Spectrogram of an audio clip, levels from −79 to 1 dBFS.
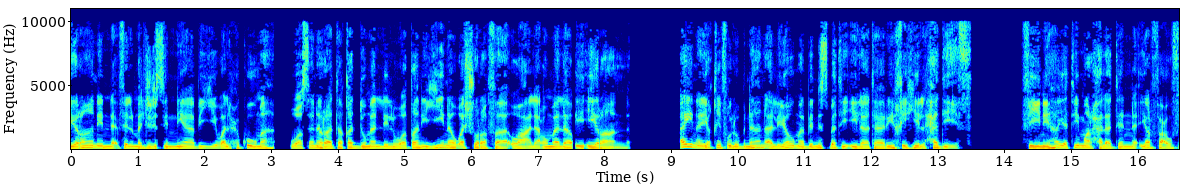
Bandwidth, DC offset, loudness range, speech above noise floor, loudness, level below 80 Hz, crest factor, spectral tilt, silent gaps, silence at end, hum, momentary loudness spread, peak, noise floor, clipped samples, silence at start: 10.5 kHz; under 0.1%; 2 LU; over 66 dB; -25 LUFS; -54 dBFS; 16 dB; -5.5 dB/octave; 3.08-3.29 s, 8.43-9.12 s, 13.53-14.24 s; 0 s; none; 5 LU; -10 dBFS; under -90 dBFS; under 0.1%; 0 s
